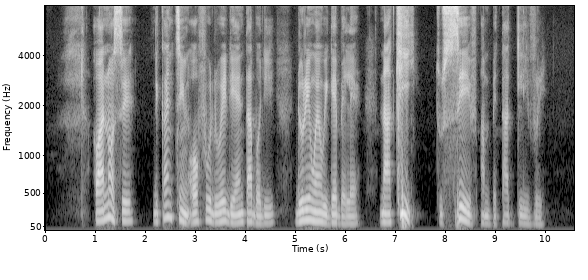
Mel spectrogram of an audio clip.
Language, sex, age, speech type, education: Nigerian Pidgin, male, 30-45, spontaneous, tertiary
